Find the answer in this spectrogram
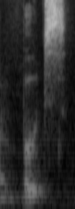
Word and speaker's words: Boot$: now what is the correct way to pronounce your stage name uh boots says b o o t Doan it's like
